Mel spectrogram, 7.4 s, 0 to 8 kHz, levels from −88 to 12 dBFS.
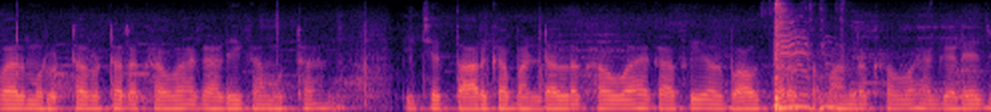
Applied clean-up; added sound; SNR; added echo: none; Guitar; 1 dB; none.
